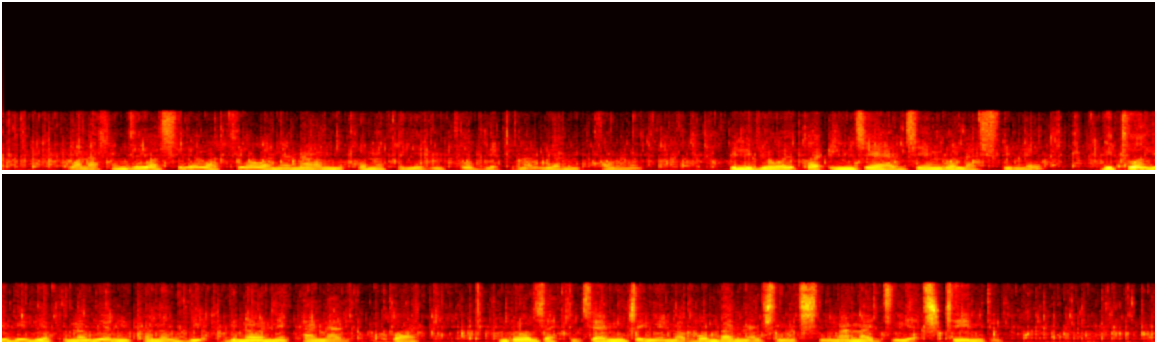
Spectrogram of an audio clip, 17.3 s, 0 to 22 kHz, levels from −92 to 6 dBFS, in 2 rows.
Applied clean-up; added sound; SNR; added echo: neural mask model RNNoise.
